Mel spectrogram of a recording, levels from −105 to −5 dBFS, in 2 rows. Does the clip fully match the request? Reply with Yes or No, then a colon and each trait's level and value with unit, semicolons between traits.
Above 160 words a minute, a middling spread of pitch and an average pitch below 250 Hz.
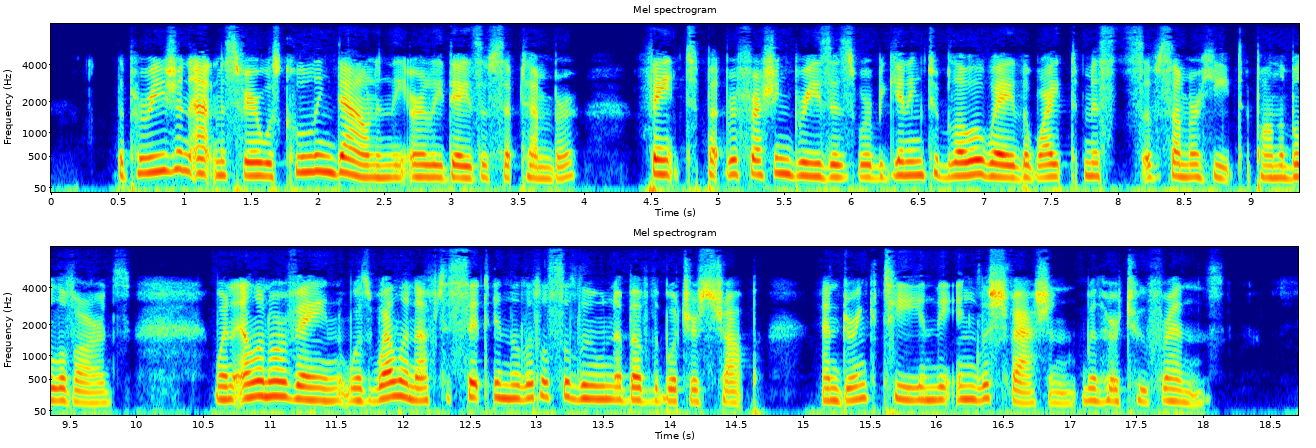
Yes: average, 190 wpm; average, 3.0 semitones; medium, 185 Hz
